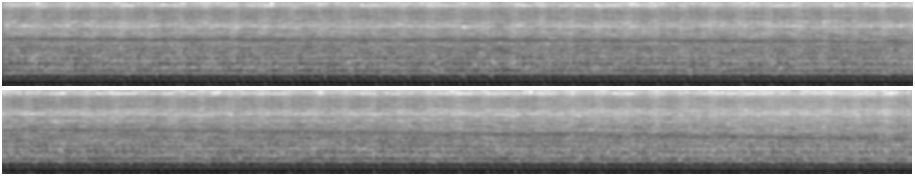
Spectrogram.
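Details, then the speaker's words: Ford Focus after recent spark plug and injector replacement, timing suspected off, warming up: an uneven idle with an irregular stumble and popping in the exhaust beat; scan tool shows a misfire on cylinder three, six counts. "So is she misfiring? Really? So, we have a misfire detected cylinder three."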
